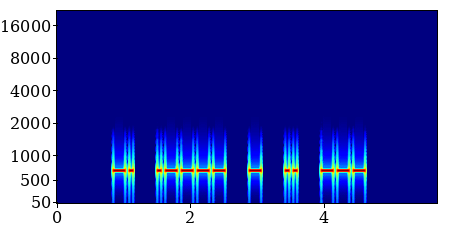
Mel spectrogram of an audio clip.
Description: Morse code, heard as a keyed tone, about 20 wpm, spaced as for 15 wpm, 700 Hz. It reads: N1TIO
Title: 042 Lesson 8g - Number 1 - Call Signs 20wpm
